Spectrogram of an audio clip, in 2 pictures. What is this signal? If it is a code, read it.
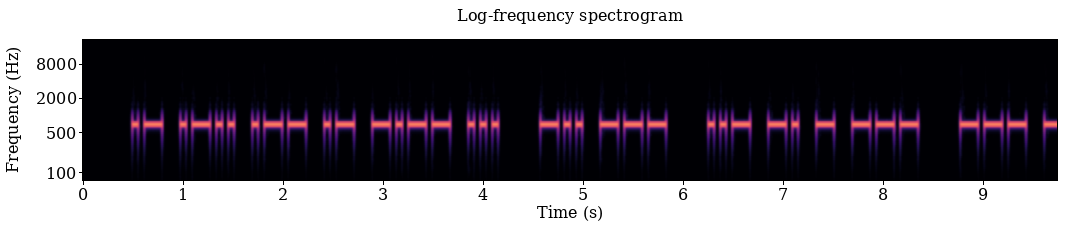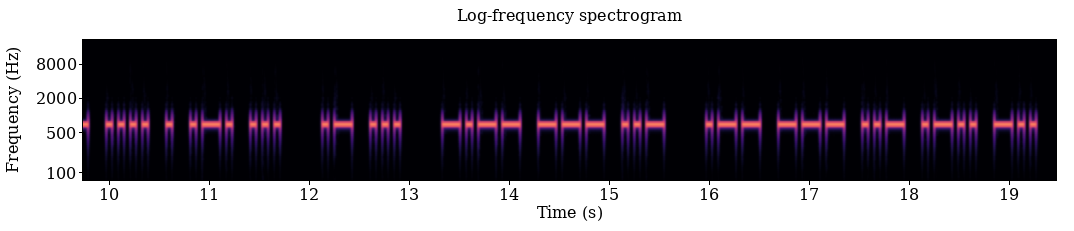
Morse code, heard as a keyed tone, about 20 wpm, 700 Hz. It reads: ALWAYS DO UNTO OTHERS AS YOU WOULD
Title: Sentences with 8-Word Phrases - 20wpm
